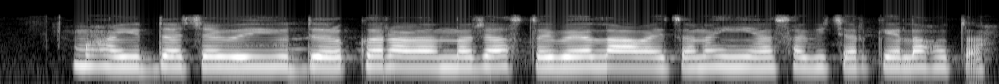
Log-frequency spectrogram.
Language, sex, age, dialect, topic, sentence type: Marathi, male, 51-55, Standard Marathi, banking, statement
